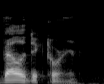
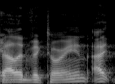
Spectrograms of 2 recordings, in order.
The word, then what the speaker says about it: valedictorian: All right, homeschool, but it's not Victorian. I definitely have always pronounced it that way. – No, it's valedictorian.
